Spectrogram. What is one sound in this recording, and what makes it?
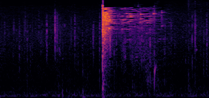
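A glass block shatters.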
